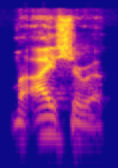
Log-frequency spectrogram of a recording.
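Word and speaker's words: מעשר: It means 10th in the Hebrew is pronounced ma'ashara.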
